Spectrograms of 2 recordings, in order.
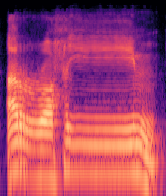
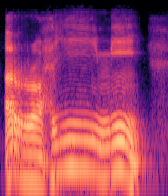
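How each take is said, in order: First: The word ends on a bare final m. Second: The word ends with a short final i vowel. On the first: The reciter stops at this word. "karena kita wakaf, maka huruf mim yang terakhir menjadi sukun" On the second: The reciter continues without stopping. "padahal tulisannya Ar-Rahimi"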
